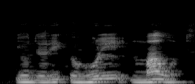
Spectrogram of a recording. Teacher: সুম্মা ইউদরিকুহুল মাউতু, ইউদরিকুহুল মাউতু, ইউদি দালে একটু কলকলা করবো আমরা, রা পাতলা করে পড়বো, ইউদিরিক, কাফে একটু হামস করবো, ইউদরিকুহুল মাউত, মাউ এখানে হারফে লিন, মাউতু তাতে টান নাই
